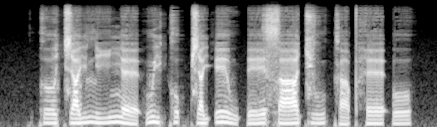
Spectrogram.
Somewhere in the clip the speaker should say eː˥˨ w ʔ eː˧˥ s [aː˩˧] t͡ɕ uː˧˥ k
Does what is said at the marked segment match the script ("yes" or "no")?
no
